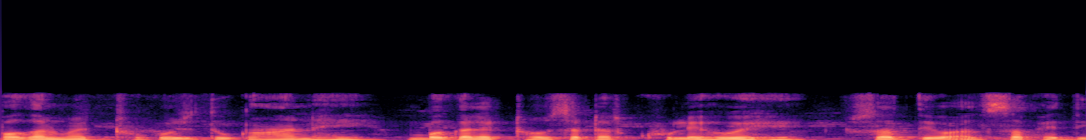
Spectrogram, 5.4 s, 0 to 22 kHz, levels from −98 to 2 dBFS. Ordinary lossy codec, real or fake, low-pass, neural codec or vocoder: AAC, 48 kbps; real; 7.2 kHz; none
